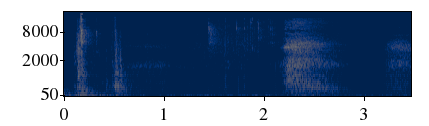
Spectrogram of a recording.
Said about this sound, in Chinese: 吓死我了！我还以为是哪个小偷这么大胆呢，在这开半天钥匙。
